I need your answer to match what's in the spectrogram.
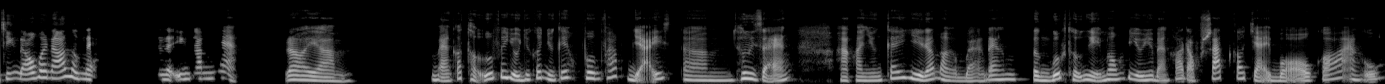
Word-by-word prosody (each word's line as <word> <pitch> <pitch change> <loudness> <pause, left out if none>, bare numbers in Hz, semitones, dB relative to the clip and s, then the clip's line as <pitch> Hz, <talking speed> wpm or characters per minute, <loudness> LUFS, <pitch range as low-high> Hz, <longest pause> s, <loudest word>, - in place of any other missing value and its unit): chiến 265 +1 -4
đấu 250 +1 +3
với 315 0 +3
nó 285 +3 +3
luôn 300 -9 +2
nè, 230 - +3 0.7
nên 225 - -3
là 220 - +2
yên 250 - -1
tâm 265 0 -1 0.2
nha. 290 - -1 0.5
Rồi, 205 -2 +3
à, 170 -2 +1 1.0
bạn 170 -6 0
có - - -2
thử 225 +2 0
ví 315 - +5
dụ 220 - +6
như 220 +3 0
có 300 - 0
những 225 -8 -1
cái 300 - 0 0.2
phương 275 -2 +2
pháp 345 +6 -5
giải 250 +5 +2
x - - -16
ờ, 195 -3 0 0.3
thư 270 -2 +5
giãn, 215 0 +1 0.5
hoặc 180 -1 -1
là 180 - +1
những 180 +2 -2
cái 295 +6 0
gì 230 -7 +5
đó 220 +5 +3
mà 195 -10 -2
bạn 160 +2 -4
đang 225 +2 +1 0.2
từng 185 -3 +3
bước 235 +5 +4
thử 195 -5 0
nghiệm 195 -2 +2
hông? 230 +3 +1
Ví 275 - -3
dụ 200 - +3
như 205 +1 +2
bạn 190 - -2
có 135 - -3
đọc 170 - -2
sách, 265 +2 +2
có 270 0 -1
chạy - - 0
bộ, 170 +1 0
có - - -3
ăn 220 -3 -2
uống, 270 +7 -5
220 Hz, 245 wpm, -24 LUFS, 190-270 Hz, 1.0 s, dụ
